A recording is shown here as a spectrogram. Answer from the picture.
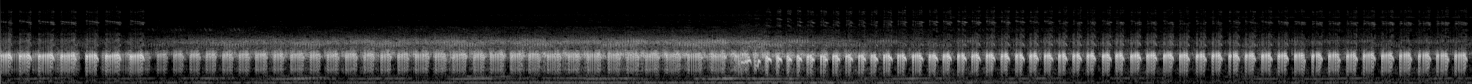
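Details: Many Asian common toads in full cry on a night after heavy rain; overlapping pulsed trills form a steady droning wall, and partway through a nearer caller starts a crisp, quick series of croaks.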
